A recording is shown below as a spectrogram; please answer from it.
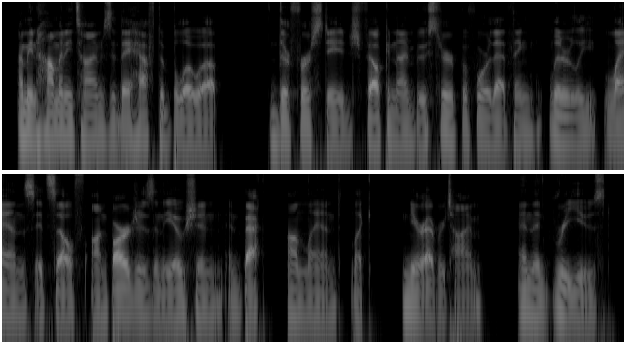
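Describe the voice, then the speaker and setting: In a very clean recording with a silent background and a dry, close sound with no echo, a man with a Western New York accent speaks at a moderate pace and a fairly low pitch in a flat monotone. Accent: Western New York (Inland North) American. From Buffalo, New York, US. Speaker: Air Force officer, manufacturing engineer. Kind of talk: casual interview.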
